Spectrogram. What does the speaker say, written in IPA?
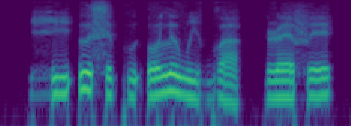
hiʔɯ sekʷiʔolɯ wiɡʷa | ɭɛfe

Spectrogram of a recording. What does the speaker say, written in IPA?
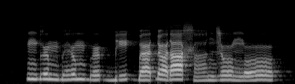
ŋɡɵ˥˧mbɛ̤˦˥ʊ̯mbɵ˩˧˩ ɡ͡bi˩˧˩ɡ͡bɐ˨˩˦ɗʌ˨˩˦ ɾa˩˧˩xa̤˩˧˩ nzo˧˩ ŋo˩˧˩

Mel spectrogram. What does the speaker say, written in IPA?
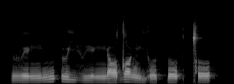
βeŋuʔɯj βie̯ŋɛdˤaŋ joθoʔǀo

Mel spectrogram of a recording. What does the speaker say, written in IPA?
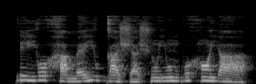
ɾi˧jo˧ha˨mɛ˨˦ ju˧ɡa˨ʃa˨ ʃũ˧jũ˧bo˦hɔ̃˧ ja˨

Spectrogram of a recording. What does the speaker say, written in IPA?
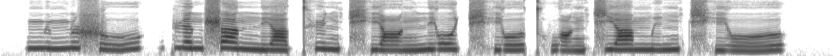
my˥˩my˥ ʂu˨˩˦ | pɥɛ˥˧nʂa˥˩nn̪jä˨˩ t̪ʰy˥˩n t͡ɕʰjɑ˨˩ŋ n̪jo˥ʊ̯t͡ɕʰjo˧˥ʊ̯t̪ʰwɑ˨˩ŋt͡ɕjä˥ mi˧˥ŋt͡ɕʰjo˨˩˦ʊ̯

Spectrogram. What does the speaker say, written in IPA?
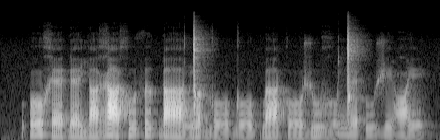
ʔoː˦xɛː˨ɠɛː˨ja˨ ɣa˦˨xu˦θɯ˦ ɠaː˦˨ŋ͡ǀʌ˦ ɡoː˨ɡoː˨kʷaː˦ koː˨ʒu˦ ɣo˨ŋ͡ǀɛ˨ ʔu˨ʒe˨ ʕe˦

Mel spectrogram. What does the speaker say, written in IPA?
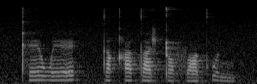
kʰewe | t̪eqʰɘt̪aʃʈɔ fɒɐ̯kʷʰɘŋ

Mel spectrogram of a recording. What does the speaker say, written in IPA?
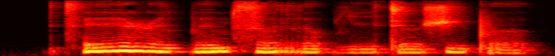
t͡sʼeː ɭelpem sə rəːbʎiːtʼʏːʃi pʼə

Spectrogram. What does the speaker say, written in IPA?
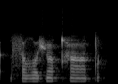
sˤəʁʷɯʃũ qʰãtˤ

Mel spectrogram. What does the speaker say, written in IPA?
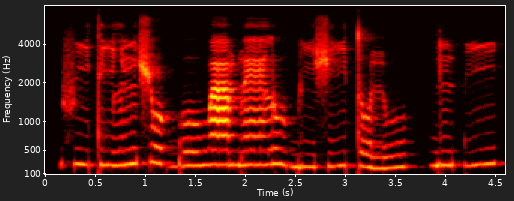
fi˨ti˨lĩ˨˦ ʃo˦˨ ɡ͡bo˧wã˦ bɛ̃˦ lu˦˨bi˨ʃi˨˦ to˦˨nu˨˦ | ɡĩ˨k͡pi˨˦

